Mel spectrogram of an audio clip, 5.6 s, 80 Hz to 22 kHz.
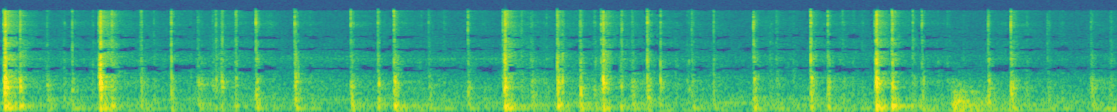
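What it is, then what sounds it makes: Plastic laptop keyboard. Fingertips of both hands tap rapidly on the black plastic chiclet keys of a grey laptop keyboard. About 27 quick, irregular clicks and clacks sound in short bursts, each dry and short with a bright edge and a soft low thud beneath.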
